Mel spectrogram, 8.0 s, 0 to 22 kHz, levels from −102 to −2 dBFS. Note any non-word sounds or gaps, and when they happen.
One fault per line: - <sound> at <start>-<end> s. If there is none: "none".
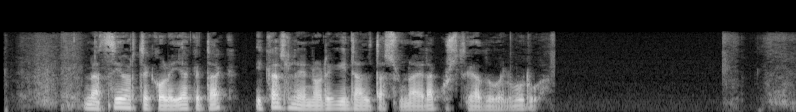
none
